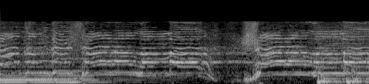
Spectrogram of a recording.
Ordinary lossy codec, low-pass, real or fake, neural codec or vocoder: none; none; real; none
